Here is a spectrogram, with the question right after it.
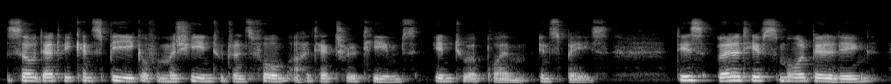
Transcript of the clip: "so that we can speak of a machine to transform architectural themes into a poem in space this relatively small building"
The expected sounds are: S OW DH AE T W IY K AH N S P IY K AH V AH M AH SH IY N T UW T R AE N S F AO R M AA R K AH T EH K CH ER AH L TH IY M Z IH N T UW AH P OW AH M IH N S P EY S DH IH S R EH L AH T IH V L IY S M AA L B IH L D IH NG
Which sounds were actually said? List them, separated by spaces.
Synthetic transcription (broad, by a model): S OW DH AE T W IY K AH N S P IY K AH V AH M AH SH IY N T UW T R AE N S F AO R M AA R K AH T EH K CH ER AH L T IY M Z IH N T UW AH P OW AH M IH N S P EY S DH IH S R EH L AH T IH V S M AA L B IH L D IH NG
